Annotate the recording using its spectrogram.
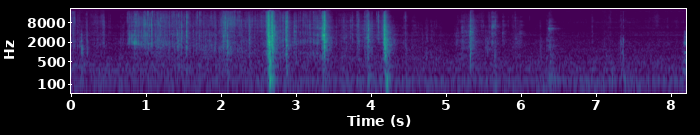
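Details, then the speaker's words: Simulation of peeling the white adhesive paper backing off Arctic Sun 5000 gel pads before applying them to a patient for a therapeutic hypothermia protocol: crinkling and tearing paper sounds with light room noise. "apply them to your patient by peeling back adhesive white adhesive paper on them"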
